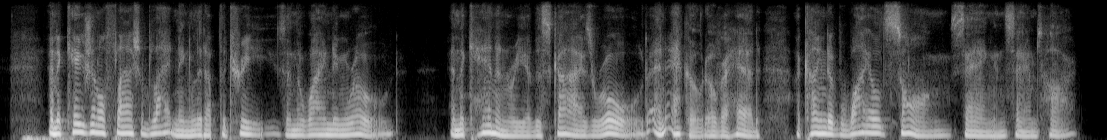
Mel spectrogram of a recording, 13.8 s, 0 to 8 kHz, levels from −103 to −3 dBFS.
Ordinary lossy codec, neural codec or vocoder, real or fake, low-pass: Opus, 24 kbps; none; real; 7.2 kHz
